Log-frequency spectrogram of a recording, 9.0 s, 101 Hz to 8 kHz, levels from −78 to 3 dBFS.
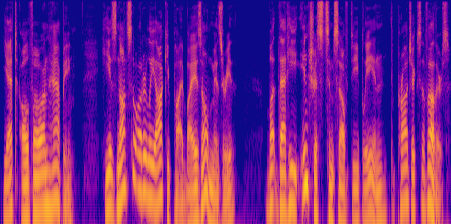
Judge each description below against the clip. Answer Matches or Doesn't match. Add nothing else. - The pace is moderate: Matches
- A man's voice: Matches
